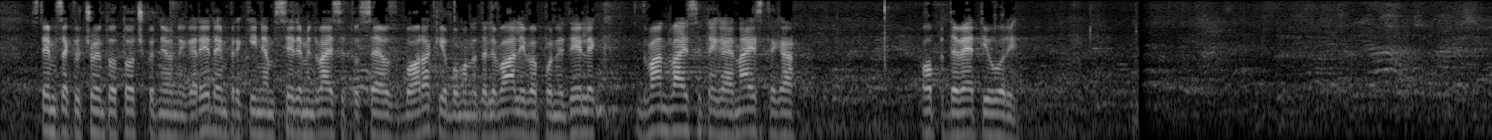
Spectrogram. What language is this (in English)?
Slovenian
